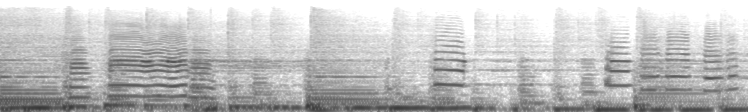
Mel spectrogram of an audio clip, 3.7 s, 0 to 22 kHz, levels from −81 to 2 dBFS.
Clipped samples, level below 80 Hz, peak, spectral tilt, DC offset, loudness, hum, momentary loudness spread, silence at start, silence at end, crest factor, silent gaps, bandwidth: under 0.1%; -32 dBFS; -10 dBFS; -5.5 dB/octave; under 0.1%; -26 LUFS; none; 8 LU; 0 s; 0 s; 14 dB; none; 17 kHz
